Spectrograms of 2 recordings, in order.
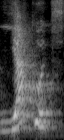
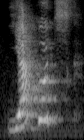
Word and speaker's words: Yakutsk: right first of all another quick interesting fact yakuts and i'm sure that's not who is pronounced yakutsk yakutsk is the coalesce place in europe really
